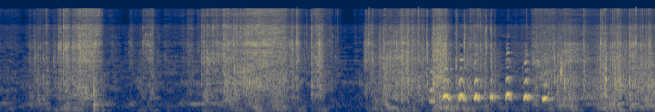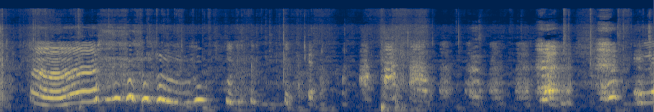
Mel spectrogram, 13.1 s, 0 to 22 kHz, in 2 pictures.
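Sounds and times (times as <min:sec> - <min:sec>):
paper crinkling and rustling: 0:00.0 - 0:06.8, 0:08.1 - 0:10.9
person laughing: 0:04.2 - 0:05.8, 0:07.2 - 0:13.0.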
